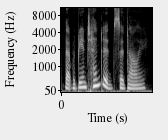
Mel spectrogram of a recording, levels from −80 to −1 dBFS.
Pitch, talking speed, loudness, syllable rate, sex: 180 Hz, 195 wpm, -16 LUFS, 5.6 syllables/s, female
